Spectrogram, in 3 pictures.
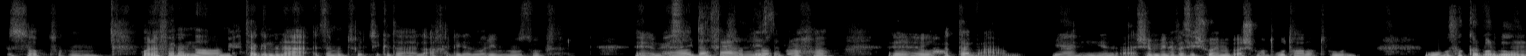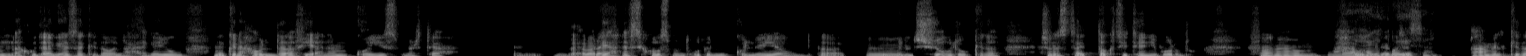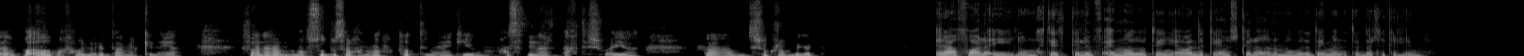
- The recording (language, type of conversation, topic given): Arabic, advice, ازاي أقلل وقت استخدام الشاشات قبل النوم؟
- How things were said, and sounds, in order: none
